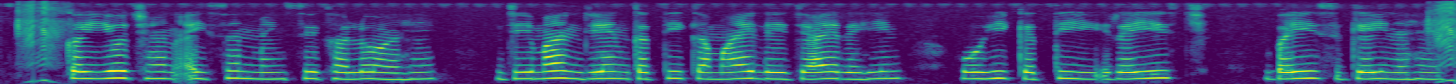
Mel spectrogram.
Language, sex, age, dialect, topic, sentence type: Chhattisgarhi, female, 25-30, Northern/Bhandar, agriculture, statement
